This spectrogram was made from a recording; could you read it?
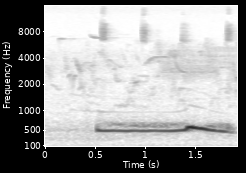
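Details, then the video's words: Streptopelia dove giving one steady, level coo lasting over a second, lifting slightly in pitch near the end before falling away, in a quiet setting. "Sounds of Streptopelia"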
